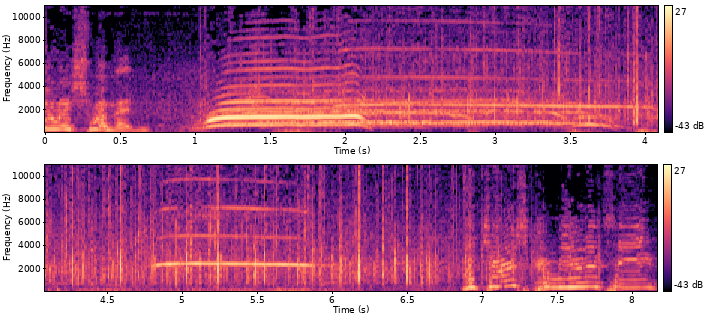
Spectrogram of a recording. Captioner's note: crowd Cheers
